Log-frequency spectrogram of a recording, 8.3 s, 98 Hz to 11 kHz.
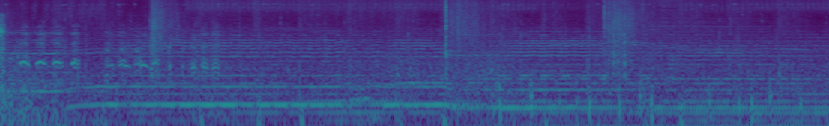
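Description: Goose honking in The Witcher 3, a few short honks early on over a steady hum of game ambience and background music, with no talking.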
